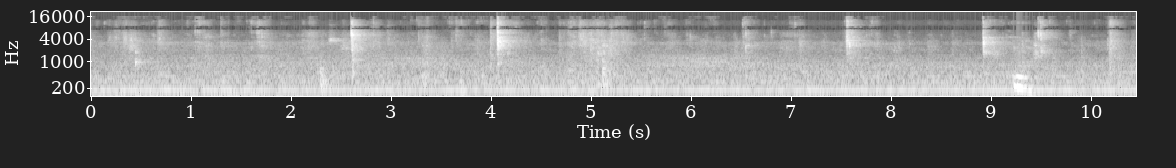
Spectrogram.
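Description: Chewing crispy fried chicken, with scattered short crunchy crackles and wet mouth sounds every second or so over a steady low hum. A short falling vocal sound comes near the end.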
